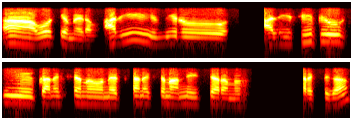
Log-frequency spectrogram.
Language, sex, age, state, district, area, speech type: Telugu, male, 30-45, Andhra Pradesh, Anantapur, rural, conversation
